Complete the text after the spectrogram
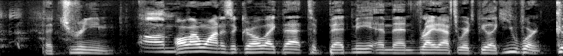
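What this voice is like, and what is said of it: Usual voice. Nothing is said of it.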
